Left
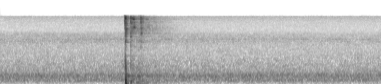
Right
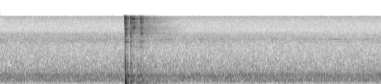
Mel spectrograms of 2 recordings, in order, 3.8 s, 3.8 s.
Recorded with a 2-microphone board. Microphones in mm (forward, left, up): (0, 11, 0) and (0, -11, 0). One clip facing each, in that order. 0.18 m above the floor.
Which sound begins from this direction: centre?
Dishes clattering, at 1.2 s.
